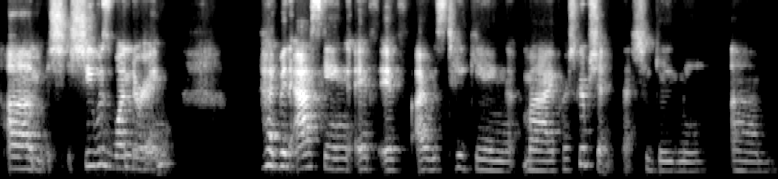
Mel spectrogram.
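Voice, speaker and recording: A woman acting a nervous patient who speaks haltingly and stammers in a staged play reading. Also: medium pitch, fairly even intonation, vocal fry, pushed and bright. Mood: nervous, hesitant. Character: nervous patient leaving a halting phone message. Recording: roomy, echoey sound.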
